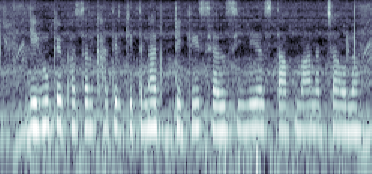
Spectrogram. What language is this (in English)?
Bhojpuri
